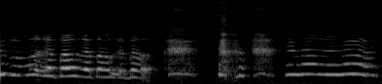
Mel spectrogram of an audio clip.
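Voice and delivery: giggly flustered refusal. Real, not acted. Flustered refusing a rapper name.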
